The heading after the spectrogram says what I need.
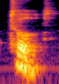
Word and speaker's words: taught: gh's in the past in the past simple GH is silent so we have not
